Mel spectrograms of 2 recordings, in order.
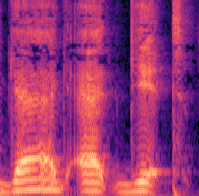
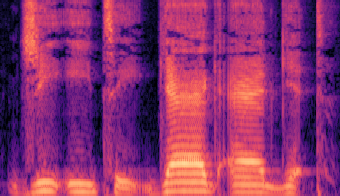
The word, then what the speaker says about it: Gagadget: I actually got from Gag at Git. It's spelled Gagadget. Gag at Git.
